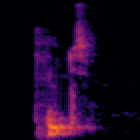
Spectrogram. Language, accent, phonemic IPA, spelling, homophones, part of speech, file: English, Southern England, /kəʊt/, cote, coat, noun / verb, LL-Q1860 (eng)-cote.wav
- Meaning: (noun) 1. A cottage or hut 2. A small structure built to contain domesticated animals such as sheep, pigs or pigeons; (verb) Obsolete form of quote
